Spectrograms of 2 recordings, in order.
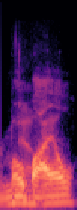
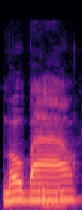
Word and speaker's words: Mobile: He did not look so great at Mobile. No. Mobile or Mobile, I don't know how to pronounce it. Mobile, Alabama. Yeah. Mobile. Mobile. You just got to do a little Southern accent.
